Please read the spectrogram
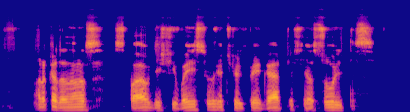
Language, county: Lithuanian, Alytus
